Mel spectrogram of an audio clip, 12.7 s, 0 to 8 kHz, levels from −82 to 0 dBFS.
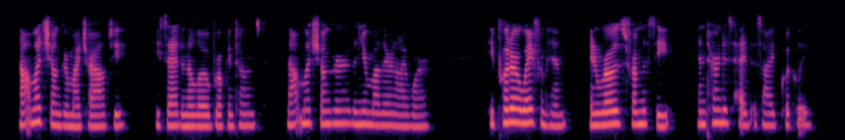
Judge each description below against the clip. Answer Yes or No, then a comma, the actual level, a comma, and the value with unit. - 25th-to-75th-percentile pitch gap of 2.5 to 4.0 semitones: Yes, average, 2.9 semitones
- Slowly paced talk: No, average, 170 wpm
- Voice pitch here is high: Yes, high, 220 Hz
